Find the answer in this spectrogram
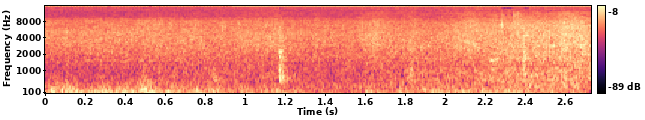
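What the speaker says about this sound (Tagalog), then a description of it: "Mas lalong lumakas pa ang ihip ng hangin at ulan nang sumapit na ang dilim sa lungsod ng Baguio." Typhoon Lando drives strong wind and rain through Baguio City after dark. A steady, roaring rush of gusts and downpour carries low rumbles and a few brief knocks, with no voices.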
